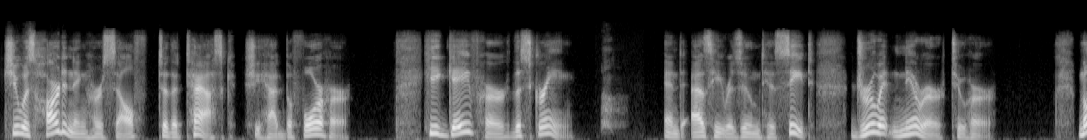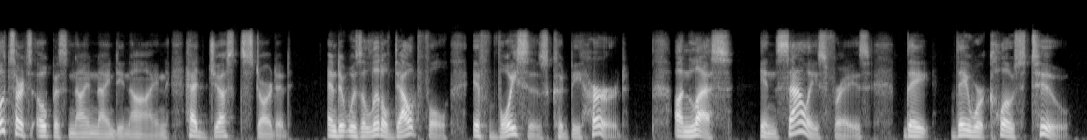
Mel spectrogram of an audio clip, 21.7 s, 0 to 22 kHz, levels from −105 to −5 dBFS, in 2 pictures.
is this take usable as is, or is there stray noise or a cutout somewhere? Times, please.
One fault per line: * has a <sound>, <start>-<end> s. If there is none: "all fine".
* has a bark, 6.0-6.3 s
